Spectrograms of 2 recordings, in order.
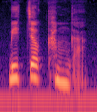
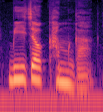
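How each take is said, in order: No difference in how they are said.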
